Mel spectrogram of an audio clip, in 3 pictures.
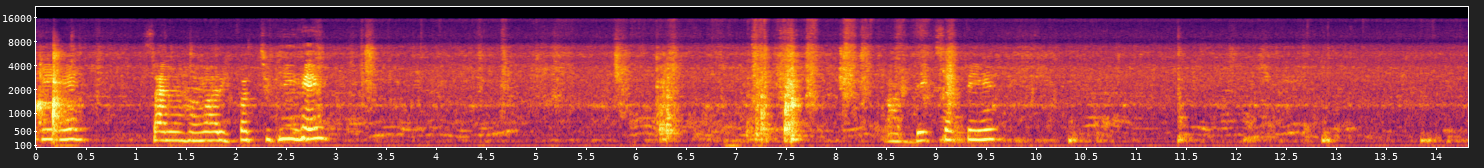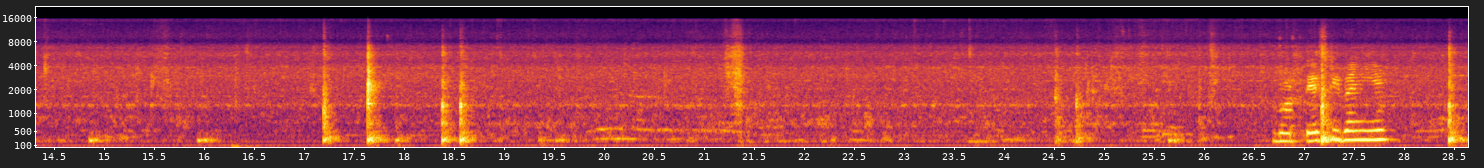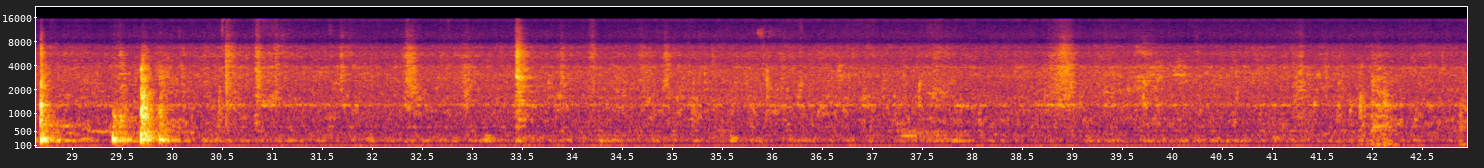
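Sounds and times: liquid sloshing in a pan: 4.3 - 10.6
spatula knocking against pan: 17.2 - 18.8, 28.4 - 30.0.

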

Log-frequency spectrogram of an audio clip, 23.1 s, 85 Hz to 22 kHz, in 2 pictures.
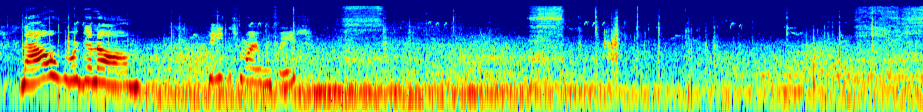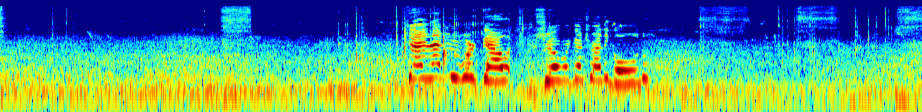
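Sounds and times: spray paint can hissing: 2.8 - 5.8, 6.6 - 7.6, 10.6 - 11.7, 14.3 - 14.8, 20.2 - 23.0.

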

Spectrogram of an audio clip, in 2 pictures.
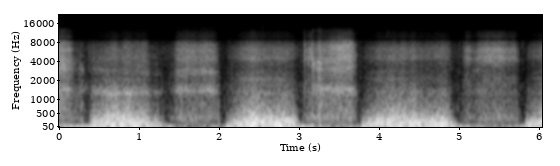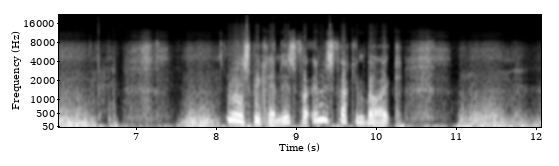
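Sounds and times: person breathing heavily: 0.0 - 8.4, 10.3 - 12.0.

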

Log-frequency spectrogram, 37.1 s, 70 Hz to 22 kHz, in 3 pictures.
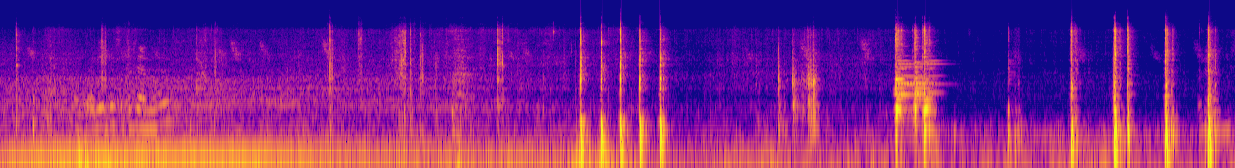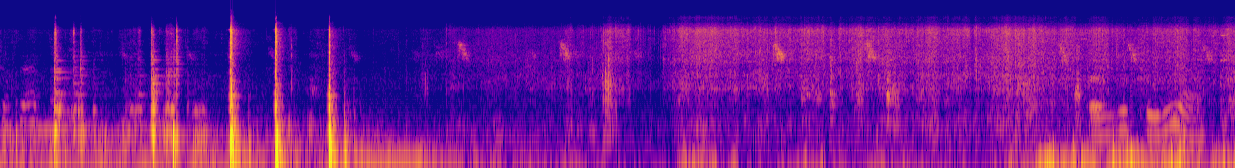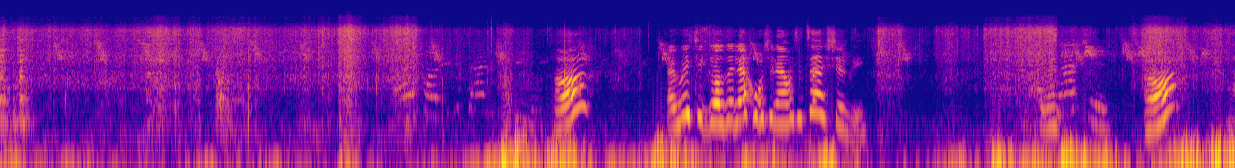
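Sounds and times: ladle striking metal pot: 9.0 - 9.5
pot lid clanking: 9.0 - 9.5.

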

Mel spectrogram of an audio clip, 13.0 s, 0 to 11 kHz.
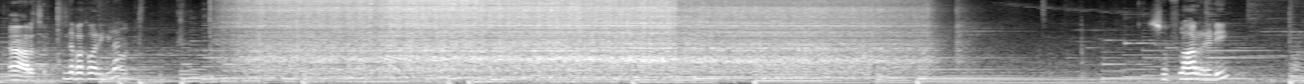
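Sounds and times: mixer grinder grinding grain: 2.1 - 9.5.

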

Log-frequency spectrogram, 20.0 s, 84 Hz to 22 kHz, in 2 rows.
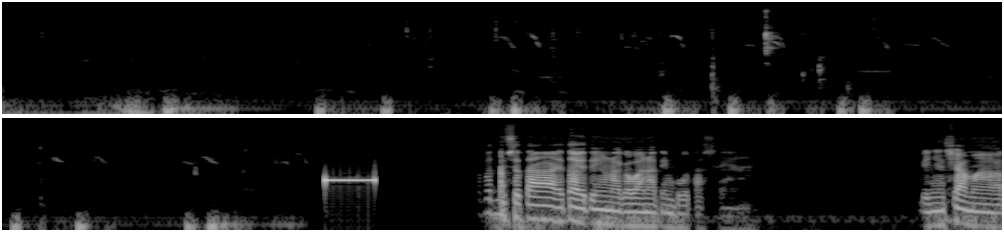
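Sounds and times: faint bird chirps: 2.8 - 13.8
high electronic test-tone beep: 13.2 - 13.8.

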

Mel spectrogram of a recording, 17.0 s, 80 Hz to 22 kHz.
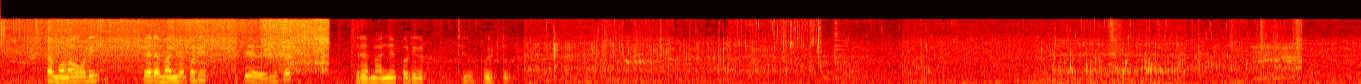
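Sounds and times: liquid pouring and splashing: 6.6 - 10.3, 13.0 - 15.7.

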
